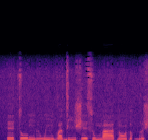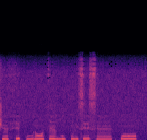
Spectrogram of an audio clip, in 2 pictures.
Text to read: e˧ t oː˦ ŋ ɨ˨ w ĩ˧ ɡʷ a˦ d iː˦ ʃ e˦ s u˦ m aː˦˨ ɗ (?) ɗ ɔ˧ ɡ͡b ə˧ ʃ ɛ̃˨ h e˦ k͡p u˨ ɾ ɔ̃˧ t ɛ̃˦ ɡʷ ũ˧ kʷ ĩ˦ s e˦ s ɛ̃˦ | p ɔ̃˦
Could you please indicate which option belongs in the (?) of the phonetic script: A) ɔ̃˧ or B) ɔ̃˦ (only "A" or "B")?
B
